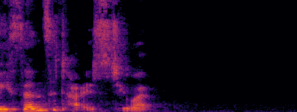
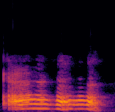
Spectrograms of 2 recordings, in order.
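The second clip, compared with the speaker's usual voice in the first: a sudden high yelp of pent-up energy, retold; release cry; 14 semitones higher, 3 dB louder than usual. To viewers, reliving the moment outside in the sunshine, retold high yelp. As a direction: let the tension burst out in one short cry. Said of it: "and I was like".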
